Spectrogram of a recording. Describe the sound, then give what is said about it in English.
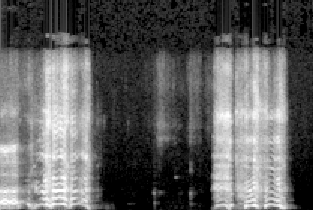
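A person imitates a goat, letting out two quavering, nasal bleats with a wobbling pitch, separated by a second of silence. Both are fairly loud and stand alone, with no talking. “That was a pretty good goat noise.”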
